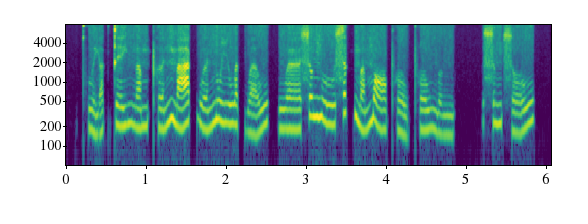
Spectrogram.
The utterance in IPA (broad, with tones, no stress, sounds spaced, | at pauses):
kʷʰ e˨˩ j ɐ˧ k̚ t̪ e˨˧ j ŋ ɐ˨˧ m pʰ ɵ˨˥ n m aː˨˥ k̚ w ɵ˨˥ n w iː˧ w ɐ˨ k̚ w ɐ˨˥ w | w œː˨ s ʊ˥ ŋ uː˧ s ɐ˥ k̚ m ɐ˨˥ m ɔː˨ pʰ o˨˩ w pʰ o˨˧ w ŋ ʊ˨ ŋ | s ʊ˧ ŋ s o˨˥ w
